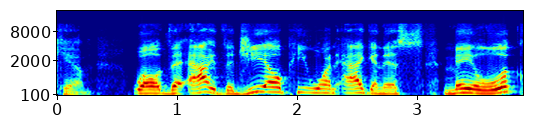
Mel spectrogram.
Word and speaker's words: GLP-1: That's the GLP-1. It's not pronounced gulp, even though you gulp food, and that's kind of the whole point here.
